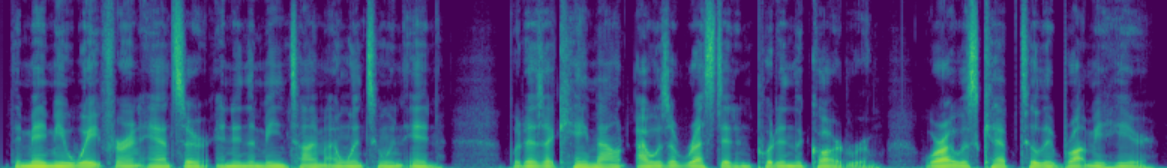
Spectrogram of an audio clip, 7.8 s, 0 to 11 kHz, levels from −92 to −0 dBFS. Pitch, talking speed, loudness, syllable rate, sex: 90 Hz, 310 wpm, -21 LUFS, 6.6 syllables/s, male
